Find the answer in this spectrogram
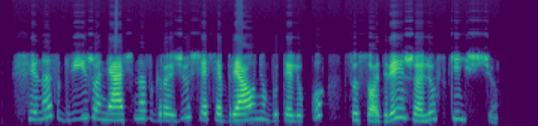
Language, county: Lithuanian, Vilnius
